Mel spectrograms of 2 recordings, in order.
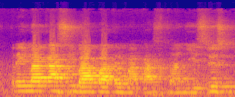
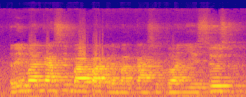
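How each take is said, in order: No difference in how they are said.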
